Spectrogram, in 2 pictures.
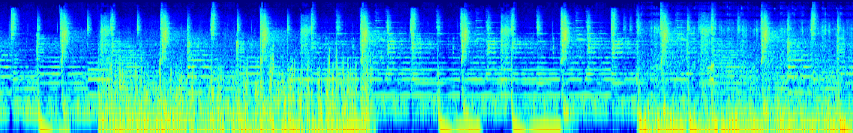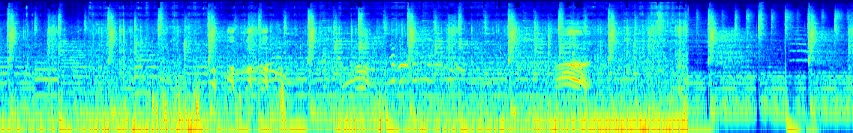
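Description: Songthaew truck grinding up a steep, narrow, bumpy road north of Lampang, Thailand, with a loud continuous engine drone, rattling and wind buffeting throughout, occasional voices faintly under the noise.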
